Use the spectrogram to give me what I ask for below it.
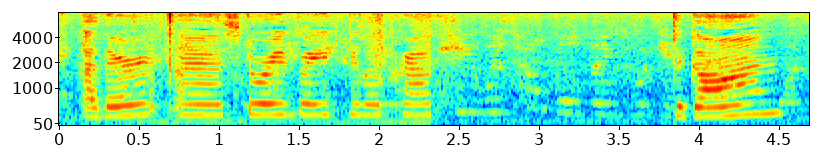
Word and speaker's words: Dagon: Dagon, I think that's how it's pronounced, it's spelled D-A-G-O-N.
